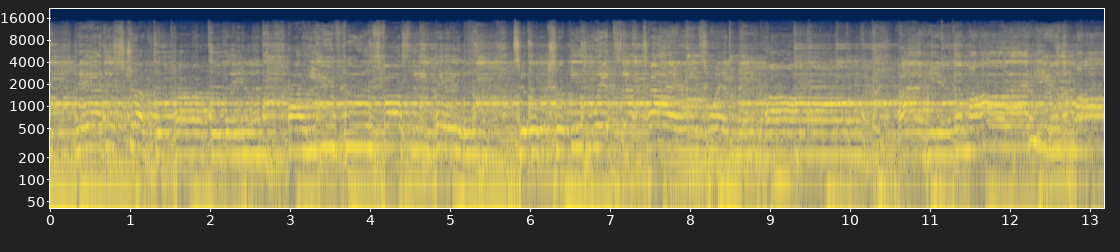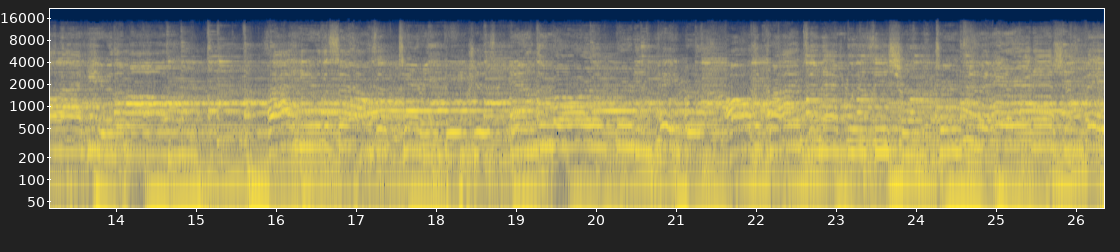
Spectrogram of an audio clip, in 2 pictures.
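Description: Live bluegrass string band playing, with banjo, acoustic guitar and upright bass under a man singing lead into a microphone.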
